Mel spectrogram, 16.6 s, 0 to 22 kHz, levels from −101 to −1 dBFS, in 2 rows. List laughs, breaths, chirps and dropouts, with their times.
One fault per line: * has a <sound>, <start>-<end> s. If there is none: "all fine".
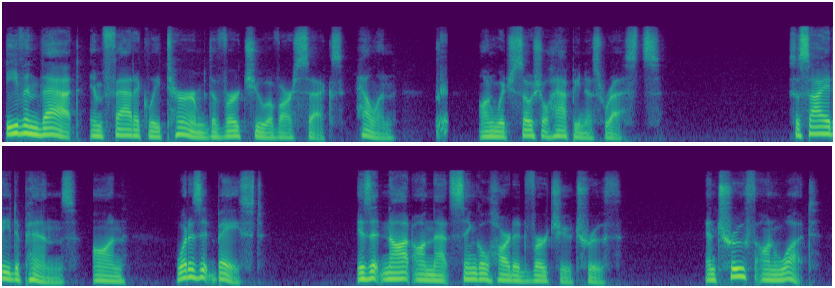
* has a laugh, 4.3-4.5 s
